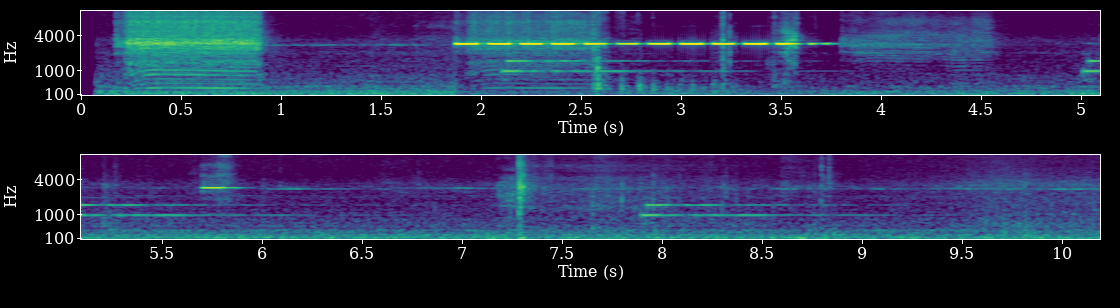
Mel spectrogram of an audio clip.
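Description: An electronic alarm beeping in quick pulses on a high tone from about two to four seconds in, with a pair of steady lower tones sounding again every three seconds or so. A loud, short pitched sound opens it.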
